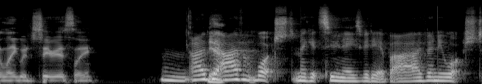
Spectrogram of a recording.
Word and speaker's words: Megitsune: The reason that you have the k sound at the beginning of kitsune, but g in Megitsune, because it's a compound, and if you have the second part of the compound gets a voiced consonant at the beginning.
